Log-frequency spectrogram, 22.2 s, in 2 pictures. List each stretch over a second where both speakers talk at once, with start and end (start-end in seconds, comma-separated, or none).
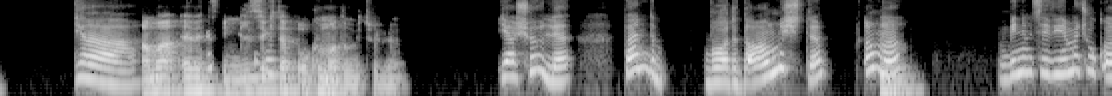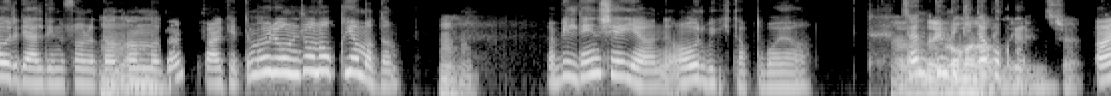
20.1-21.4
